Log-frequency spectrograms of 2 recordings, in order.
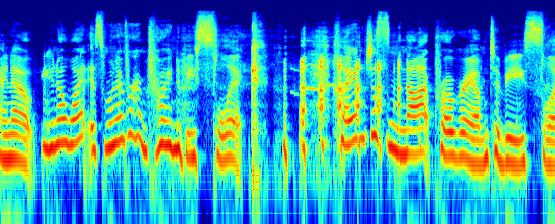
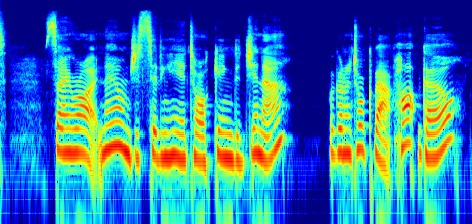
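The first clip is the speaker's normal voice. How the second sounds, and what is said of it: Convincing put-on Australian accent. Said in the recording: “I can do Australian ... That's really good ... I'm genuinely impressed.”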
